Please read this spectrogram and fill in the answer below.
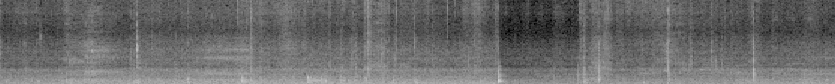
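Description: Gloved hands handling and pushing a plastic heater-core hose coupler onto its pipe: rubbing and rustling with scattered small plastic clicks and knocks, the sharpest click about five seconds in.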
